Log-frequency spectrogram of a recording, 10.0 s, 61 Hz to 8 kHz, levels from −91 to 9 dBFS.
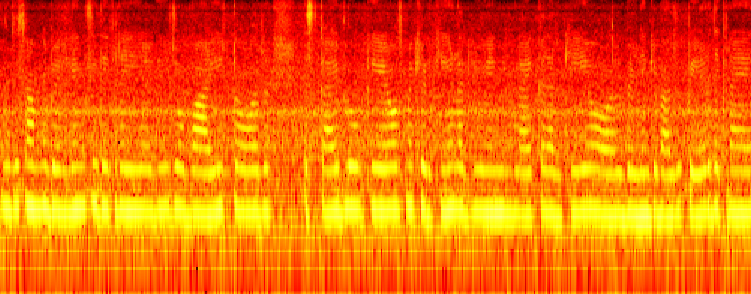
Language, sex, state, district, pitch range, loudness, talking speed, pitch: Hindi, female, Chhattisgarh, Bilaspur, 235-250 Hz, -14 LUFS, 185 wpm, 240 Hz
